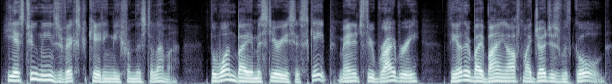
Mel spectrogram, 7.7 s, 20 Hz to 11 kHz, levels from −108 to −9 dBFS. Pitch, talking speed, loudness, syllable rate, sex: 135 Hz, 210 wpm, -17 LUFS, 6.5 syllables/s, male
